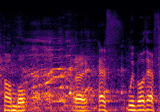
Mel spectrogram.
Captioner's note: all laughing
